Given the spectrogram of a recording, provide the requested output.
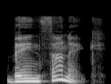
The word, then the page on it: benthonic: British English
